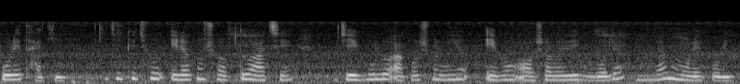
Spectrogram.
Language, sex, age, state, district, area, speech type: Bengali, female, 18-30, West Bengal, South 24 Parganas, rural, spontaneous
